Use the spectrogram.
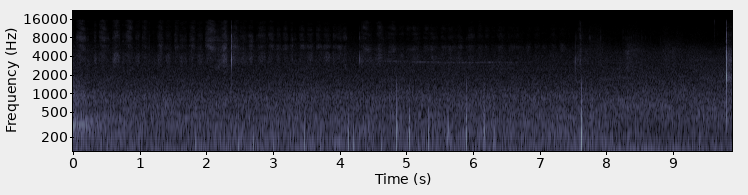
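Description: Marker or chalk scratches and taps across a board during a maths lesson on Pythagoras' theorem, a close, continuous run of short strokes with a few sharp clicks.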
